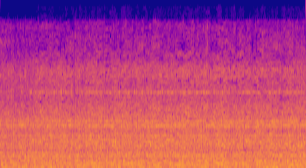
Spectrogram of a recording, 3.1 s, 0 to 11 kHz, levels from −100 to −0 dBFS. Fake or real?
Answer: fake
